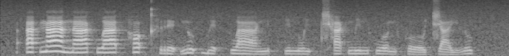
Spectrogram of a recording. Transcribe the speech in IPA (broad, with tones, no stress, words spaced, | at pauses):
ʔa˦˥ʔŋaː˥˩naː˦˥ kwaː˦˥t̚hɔ˥˩ʔkʰre˨˩ʔ nu˦˥ʔbe˨˩ʔkwaː˨˩ ŋi˨˩t̚ʔi˧nwi˨˩ʔt͡ɕʰa˦˥k̚ mi˧n kwo˨˩n koː˩˦t͡ɕaː˨˩jlu˥˩k̚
